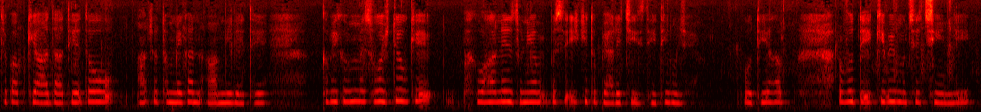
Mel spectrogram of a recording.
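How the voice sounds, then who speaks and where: A woman voicing a lonely, gentle woman who misses her late mother, speaking softly and often in a whisper. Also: a little high, level tone, a little slow, vocal fry, slightly rough, heavily acted. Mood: sad.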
